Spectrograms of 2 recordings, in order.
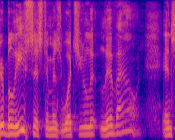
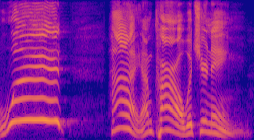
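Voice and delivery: much higher, bright surprised greeting; cheery hello; 9 semitones higher, 7 dB louder, much slower than usual. Retold or imitated. Preacher retelling meeting Greg, high cheery surprise. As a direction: greet him sunny and high.

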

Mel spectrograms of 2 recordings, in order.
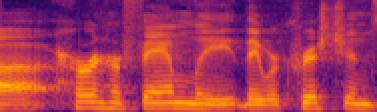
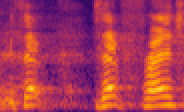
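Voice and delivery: higher, louder mimicked question; puzzled listeners; 11 semitones higher, 7 dB louder than usual. Congregation questioning the preacher's accent, puzzled and high. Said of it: "and they were like".

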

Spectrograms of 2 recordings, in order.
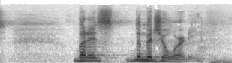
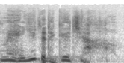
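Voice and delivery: breathy whisper of a proud onlooker; soft whispered praise; 3 semitones higher, 8 dB quieter than usual. Retold or imitated. Pastor whispers what a stranger might say. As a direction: whisper the compliment like a secret.

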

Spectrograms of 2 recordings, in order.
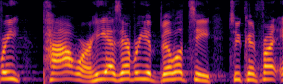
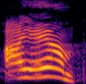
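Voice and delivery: I am lifted higher; proclaimed; 6 semitones higher than usual. Acted. Preacher proclaiming Jesus' words, lifted higher. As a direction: ring it out.

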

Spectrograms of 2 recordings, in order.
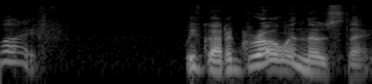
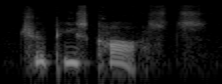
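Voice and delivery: True peace costs, repeated much softer and slowly; soft slow echo; 10 semitones higher, 9 dB quieter, much slower than usual. Acted. Preacher echoing his point, soft and slow. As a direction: let "True peace costs" sink in quietly.

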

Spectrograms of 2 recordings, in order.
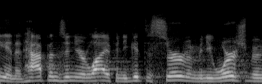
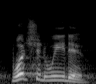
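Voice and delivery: ordinary delivery

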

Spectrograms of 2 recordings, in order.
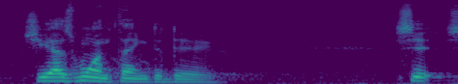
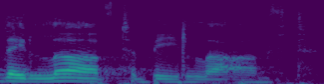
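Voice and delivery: tender; 4 semitones lower, 4 dB quieter, slower than usual. Acted. Tender aside.

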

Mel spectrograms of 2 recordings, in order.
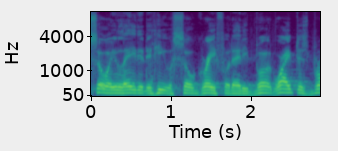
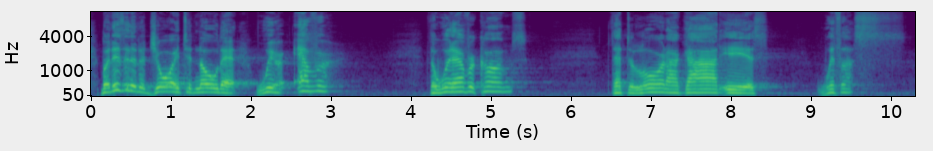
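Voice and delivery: ordinary talk, nothing marked

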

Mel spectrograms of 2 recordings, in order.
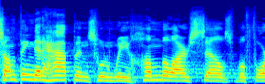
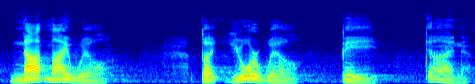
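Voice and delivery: low, soft, halting prayer; solemn surrender; 11 semitones lower, 6 dB quieter, slower than usual. Retold or imitated. Preacher voices Jesus yielding to God's will, quiet surrender. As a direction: yield word by word, dropping almost to a hush.

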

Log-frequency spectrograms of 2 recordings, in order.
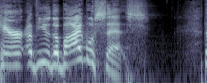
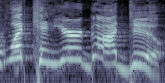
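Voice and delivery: loud, drawn-out taunt; taunting shout; 5 dB louder than usual. Retold or imitated. The doubter taunts the believer with a slow shout.

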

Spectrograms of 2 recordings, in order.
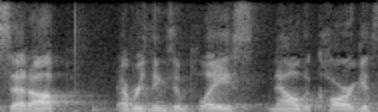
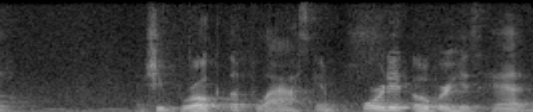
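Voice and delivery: measured, softer Bible reading; scripture reading; 5 dB quieter than usual. Acted. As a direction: read the passage reverently. Reads Mark 14 aloud.

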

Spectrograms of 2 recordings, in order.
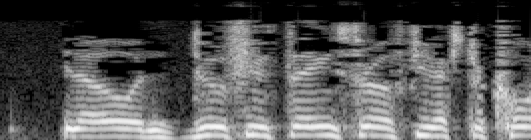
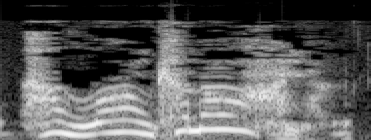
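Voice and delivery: higher mock impatient sigh-out; impatient whine; 6 semitones higher, much slower than usual. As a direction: act bored and restless in church. Impatient congregant imagined.

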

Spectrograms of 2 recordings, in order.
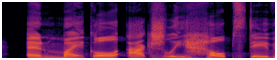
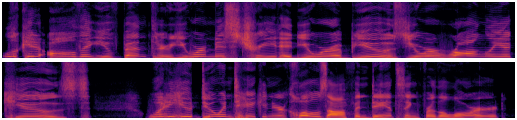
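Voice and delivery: higher, mocking voice of a bitter wife; hammed-up higher voice of Michal scolding David; resentful wife; 9 semitones higher than usual. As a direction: throw his hardships back at him with scorn. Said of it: "She's like".

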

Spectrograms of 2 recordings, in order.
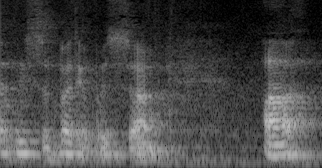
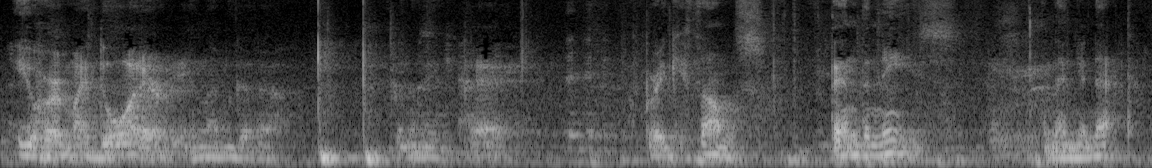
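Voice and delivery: low, unvoiced menacing threat from a protective father; menacing dad; 5 semitones lower, 5 dB quieter than usual. Bride's father threatening the groom in a low menacing voice. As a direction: growl it out like a dad warning the groom.

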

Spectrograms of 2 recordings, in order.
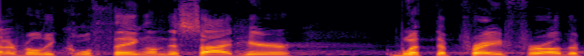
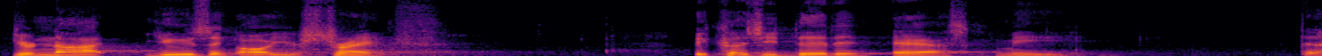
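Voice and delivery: slow, soft and low, arm round his son; father comforting his frustrated son, tender and slow; tender dad; 3 semitones lower, 5 dB quieter, slower than usual. Retold or imitated. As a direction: gently let the lesson land. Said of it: "puts his arm around him".

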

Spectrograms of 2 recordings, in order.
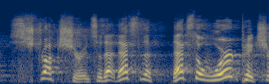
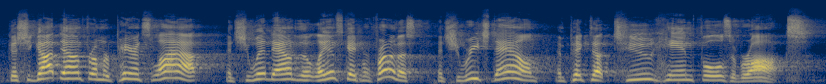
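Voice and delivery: ordinary delivery

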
